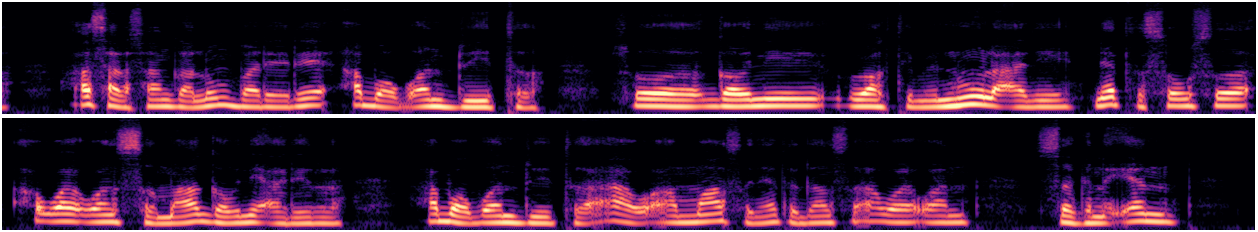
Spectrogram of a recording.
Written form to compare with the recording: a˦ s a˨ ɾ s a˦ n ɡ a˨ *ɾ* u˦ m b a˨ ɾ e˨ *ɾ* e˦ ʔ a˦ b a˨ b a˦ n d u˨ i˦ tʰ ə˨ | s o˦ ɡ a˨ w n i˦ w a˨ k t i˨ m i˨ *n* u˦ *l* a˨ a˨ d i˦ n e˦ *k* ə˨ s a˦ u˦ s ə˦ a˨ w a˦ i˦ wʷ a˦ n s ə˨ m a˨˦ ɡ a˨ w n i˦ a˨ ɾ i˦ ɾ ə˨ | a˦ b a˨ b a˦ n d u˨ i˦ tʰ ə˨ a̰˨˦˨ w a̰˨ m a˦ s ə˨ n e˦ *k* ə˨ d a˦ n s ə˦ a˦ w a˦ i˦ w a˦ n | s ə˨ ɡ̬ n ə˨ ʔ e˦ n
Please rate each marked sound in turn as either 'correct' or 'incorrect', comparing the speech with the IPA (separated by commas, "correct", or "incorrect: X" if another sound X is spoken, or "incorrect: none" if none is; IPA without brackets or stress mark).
incorrect: l, correct, correct, correct, incorrect: t, incorrect: t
